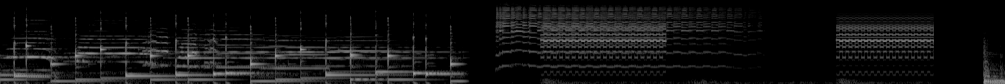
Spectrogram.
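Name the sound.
telephone ringing during a call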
